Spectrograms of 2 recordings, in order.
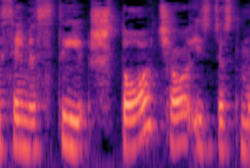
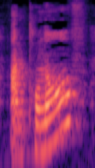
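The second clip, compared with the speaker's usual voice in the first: Antonov stressed on the final -nov; stress on last syllable. Shown as a demonstration. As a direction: say Antonov as anto-NOV, lifting at the end. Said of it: "so the stress is in the middle".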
